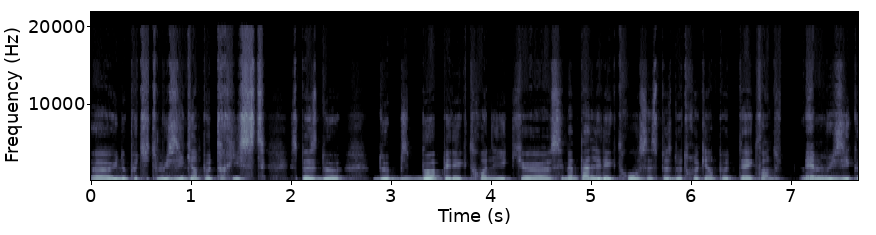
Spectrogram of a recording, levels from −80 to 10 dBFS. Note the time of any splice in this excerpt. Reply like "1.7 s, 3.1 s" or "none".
6.6 s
